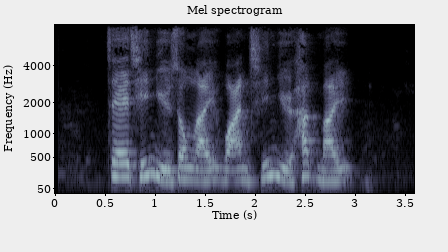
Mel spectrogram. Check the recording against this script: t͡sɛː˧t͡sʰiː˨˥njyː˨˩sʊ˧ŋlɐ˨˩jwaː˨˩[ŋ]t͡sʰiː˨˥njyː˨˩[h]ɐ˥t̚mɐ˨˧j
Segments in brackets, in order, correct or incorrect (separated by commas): incorrect, correct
